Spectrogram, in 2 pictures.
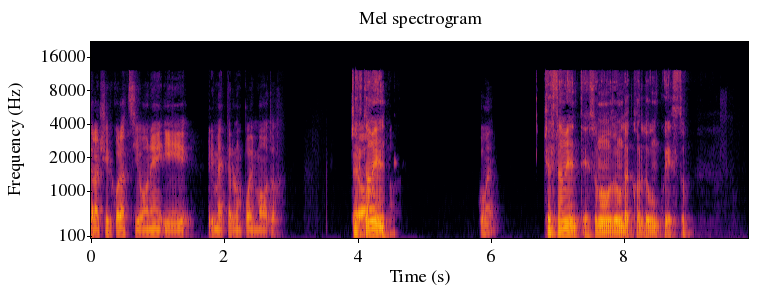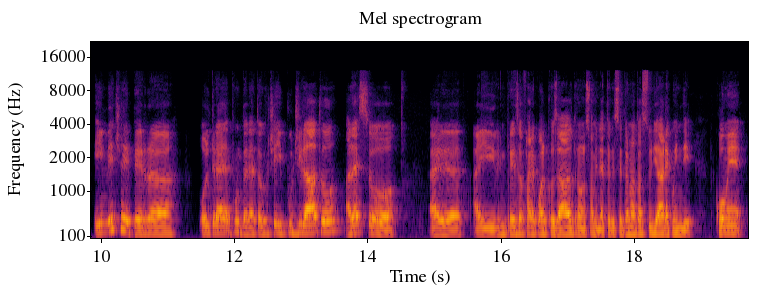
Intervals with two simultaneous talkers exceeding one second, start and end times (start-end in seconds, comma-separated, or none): none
